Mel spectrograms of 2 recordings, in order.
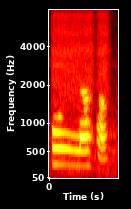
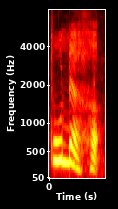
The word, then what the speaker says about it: পুনঃ: হ এর উচ্চারণ হয় আসবে পূর্ণ হ এর উচ্চারণ পূর্ণহ আচ্ছা পূর্ণহ নয় পুনহ র টা আসবে না তুমি একটা র আনছো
